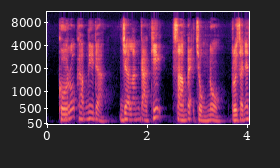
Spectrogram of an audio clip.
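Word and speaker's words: 종로: gamnida jalan kaki sampai jongno tulisannya jongro bacanya jongno lihat nih tulisannya jongro Bacanya apa jongno ya ya gak boleh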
